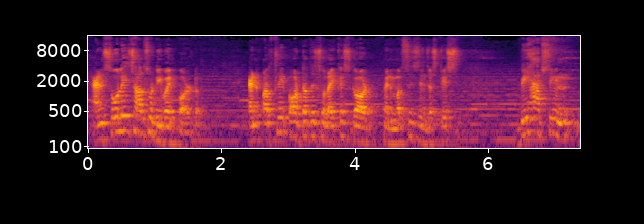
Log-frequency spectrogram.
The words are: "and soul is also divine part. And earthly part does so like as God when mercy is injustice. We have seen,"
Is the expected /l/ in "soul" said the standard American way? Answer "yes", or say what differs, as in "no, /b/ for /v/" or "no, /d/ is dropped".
yes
